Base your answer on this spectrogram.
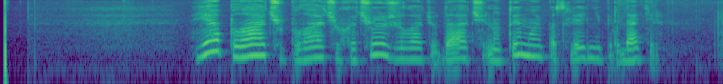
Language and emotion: Russian, sad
